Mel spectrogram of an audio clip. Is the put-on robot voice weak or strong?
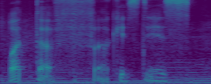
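weak. A weak first try at Mister Handy's voice.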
